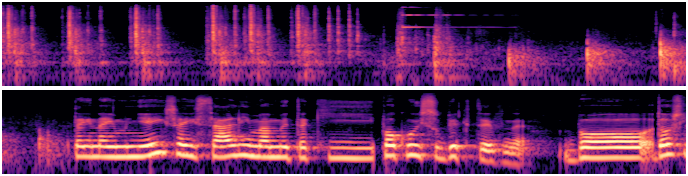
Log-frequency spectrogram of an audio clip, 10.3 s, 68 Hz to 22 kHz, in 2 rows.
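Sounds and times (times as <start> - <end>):
typewriter keys clacking: 0.0 - 3.8
typewriter bell-like ding: 2.2 - 3.9
speech: 5.7 - 10.2.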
